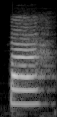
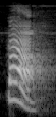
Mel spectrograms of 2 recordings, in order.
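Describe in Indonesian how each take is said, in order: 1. Diucapkan dengan nada pertama Mandarin. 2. Diucapkan dengan nada keempat Mandarin. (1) "Nada pertama" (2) "ada keempat"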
